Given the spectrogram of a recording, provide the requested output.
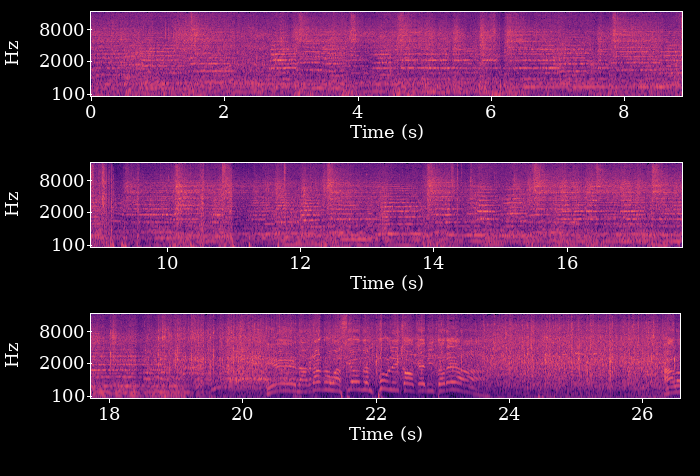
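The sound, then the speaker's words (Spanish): A brass band plays the national anthem loudly and steadily in the bullring of Almería, then the music stops and the crowd breaks into applause and shouts for the last several seconds. “Y suena el himno nacional en la plaza de Almería.”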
